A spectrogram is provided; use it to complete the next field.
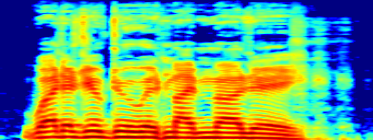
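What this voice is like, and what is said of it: Imitates another person's voice. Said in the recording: “That was my attempt at an Andre the Giant impersonation.”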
